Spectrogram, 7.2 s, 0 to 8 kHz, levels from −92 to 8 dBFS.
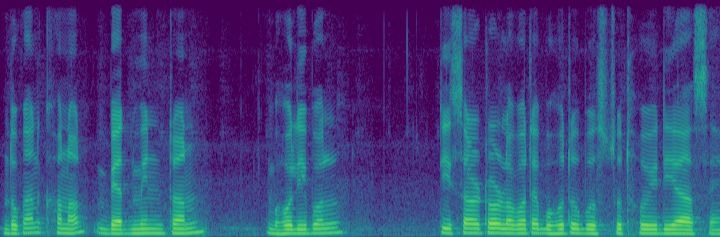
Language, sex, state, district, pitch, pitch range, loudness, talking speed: Assamese, male, Assam, Sonitpur, 145 Hz, 135-150 Hz, -17 LUFS, 90 wpm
